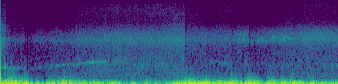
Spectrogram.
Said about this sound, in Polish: Teraz jest mniejszy wiatr. I ale nagranie jest całkiem niezłe.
